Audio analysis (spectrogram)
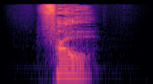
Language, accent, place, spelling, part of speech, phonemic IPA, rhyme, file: German, Germany, Berlin, Fall, noun, /fal/, -al, De-Fall.ogg
- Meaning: 1. fall, drop (the act of falling or an instance thereof) 2. fall, capture (the act of being seized by enemy forces) 3. fall; the loss of one's innocence, honour, reputation, fortune, etc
